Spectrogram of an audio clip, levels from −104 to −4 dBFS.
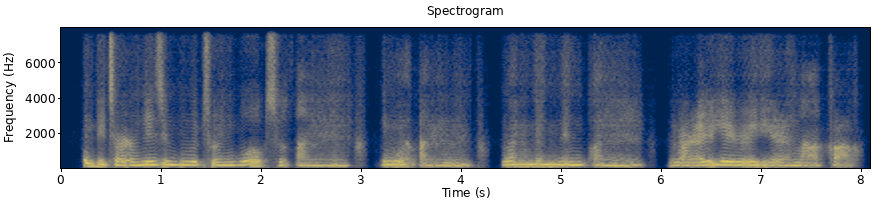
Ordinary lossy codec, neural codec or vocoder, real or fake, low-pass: none; codec, 16 kHz, 0.5 kbps, FreqCodec, smaller model; fake; none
